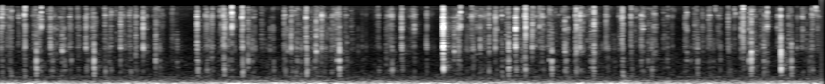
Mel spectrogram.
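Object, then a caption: Mechanical keyboard with metal case and plastic keycaps. Fingertips type steadily on the plastic keycaps of a compact Polaris mechanical keyboard with a metal case and Silent Alpaca switches, resting on a marble desk. The result is a dense stream of soft, short, muted clicks that die away almost instantly, over a steady low rumble.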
